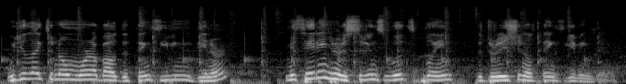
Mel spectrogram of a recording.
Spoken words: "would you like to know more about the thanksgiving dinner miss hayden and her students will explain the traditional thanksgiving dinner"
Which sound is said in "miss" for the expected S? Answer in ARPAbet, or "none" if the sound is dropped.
S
